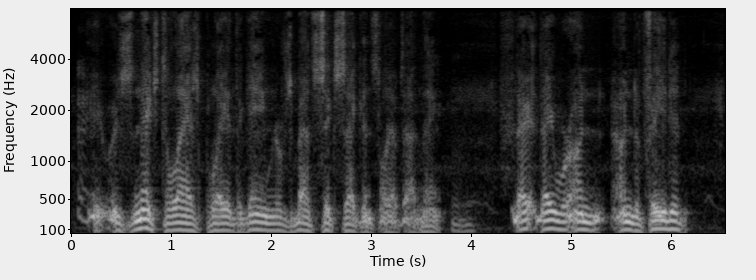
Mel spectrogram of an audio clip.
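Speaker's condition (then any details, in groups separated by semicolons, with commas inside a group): Laryngeal cancer; all intake through feeding tube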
